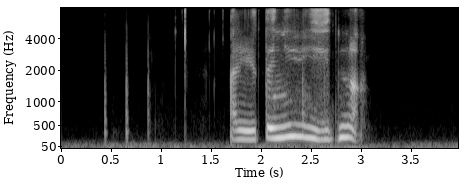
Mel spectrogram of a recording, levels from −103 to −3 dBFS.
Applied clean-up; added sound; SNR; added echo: neural diffusion model UNIVERSE++.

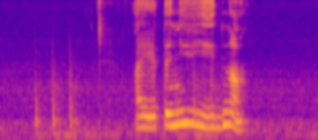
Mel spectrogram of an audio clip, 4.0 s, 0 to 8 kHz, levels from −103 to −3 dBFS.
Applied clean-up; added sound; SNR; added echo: none; Knock; 17 dB; none.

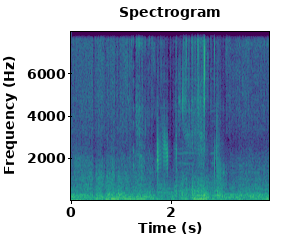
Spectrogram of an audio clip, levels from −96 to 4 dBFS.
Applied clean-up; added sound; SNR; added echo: neural separator model SepFormer DNS4.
